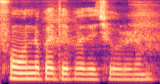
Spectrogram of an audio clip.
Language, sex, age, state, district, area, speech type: Telugu, female, 30-45, Telangana, Medchal, urban, spontaneous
